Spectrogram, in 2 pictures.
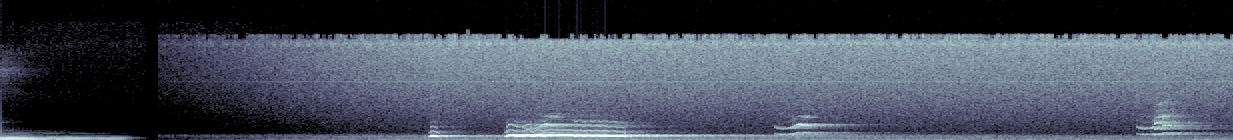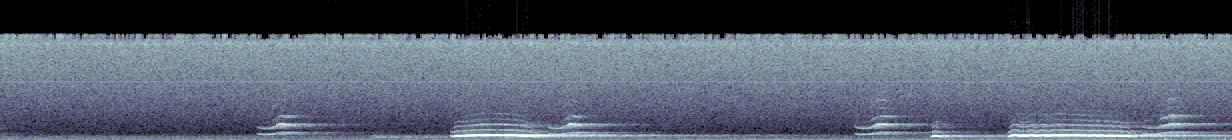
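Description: Owls hoot in a quiet night-time setting: three loud, wavering hoots spaced several seconds apart, with softer, higher calls repeating in between. No one speaks.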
